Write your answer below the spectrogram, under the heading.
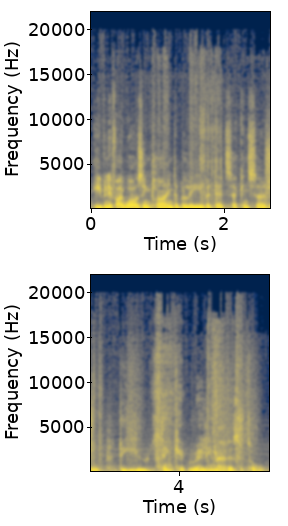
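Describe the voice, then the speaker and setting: A man's voice: fairly low pitch, lively intonation, fairly quick, lightly acted. A man as a smug military villain, noisy background. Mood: mocking. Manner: smug, taunting, commanding. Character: smug, menacing male private military commander. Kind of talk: video game cutscene acting.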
